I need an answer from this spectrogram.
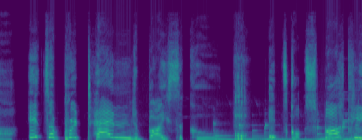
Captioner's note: snorts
